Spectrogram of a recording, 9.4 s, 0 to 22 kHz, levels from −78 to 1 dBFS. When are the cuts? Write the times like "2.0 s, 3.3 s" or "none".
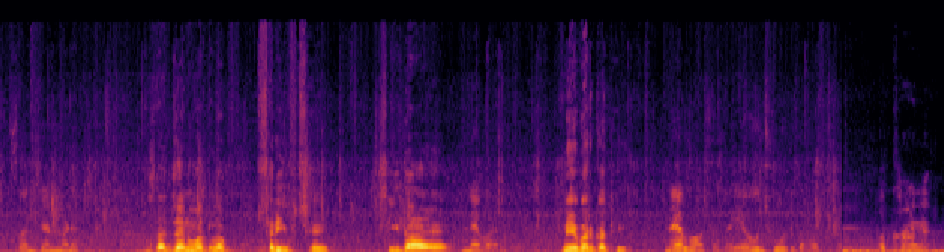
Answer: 8.4 s

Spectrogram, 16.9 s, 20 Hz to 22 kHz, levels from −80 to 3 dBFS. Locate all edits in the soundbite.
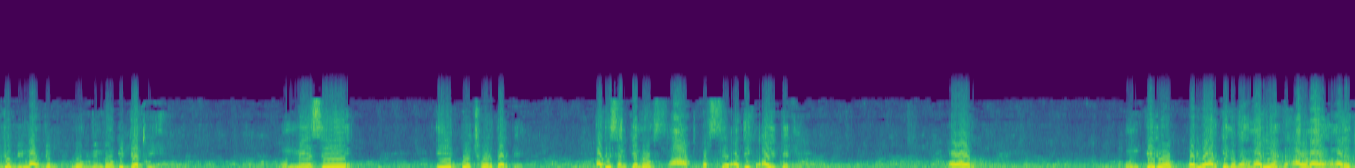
none

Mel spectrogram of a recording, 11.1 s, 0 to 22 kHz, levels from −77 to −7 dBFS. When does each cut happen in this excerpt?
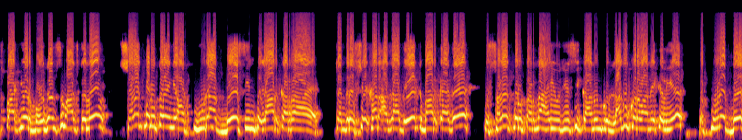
none

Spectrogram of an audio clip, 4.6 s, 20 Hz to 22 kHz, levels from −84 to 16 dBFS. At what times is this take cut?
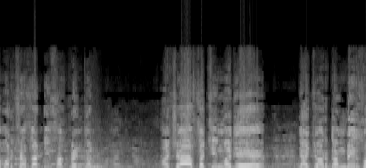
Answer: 1.2 s

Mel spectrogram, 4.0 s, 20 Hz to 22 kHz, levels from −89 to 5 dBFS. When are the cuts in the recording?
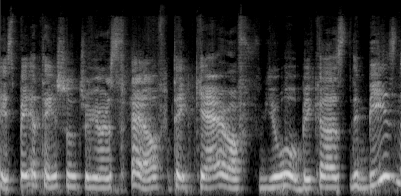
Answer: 1.6 s

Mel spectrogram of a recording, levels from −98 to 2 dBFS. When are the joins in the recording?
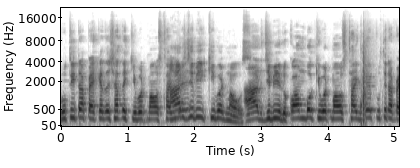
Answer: none

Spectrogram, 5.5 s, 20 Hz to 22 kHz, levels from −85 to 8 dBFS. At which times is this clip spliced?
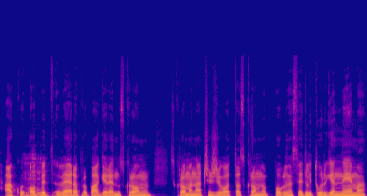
none

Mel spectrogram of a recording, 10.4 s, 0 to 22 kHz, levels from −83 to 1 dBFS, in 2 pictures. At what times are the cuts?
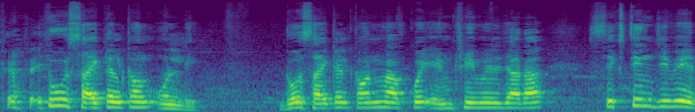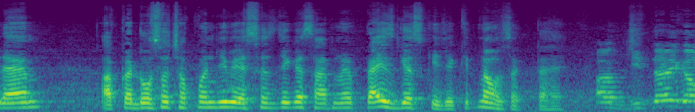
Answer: none

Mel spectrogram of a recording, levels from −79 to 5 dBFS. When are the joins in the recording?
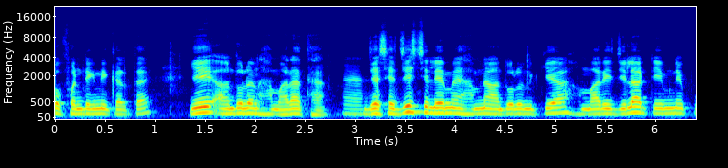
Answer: none

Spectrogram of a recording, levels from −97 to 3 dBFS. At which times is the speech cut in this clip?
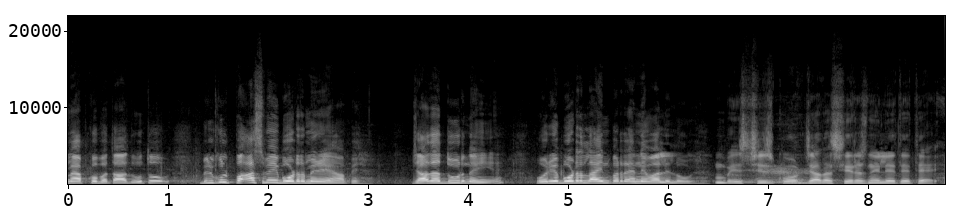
6.5 s

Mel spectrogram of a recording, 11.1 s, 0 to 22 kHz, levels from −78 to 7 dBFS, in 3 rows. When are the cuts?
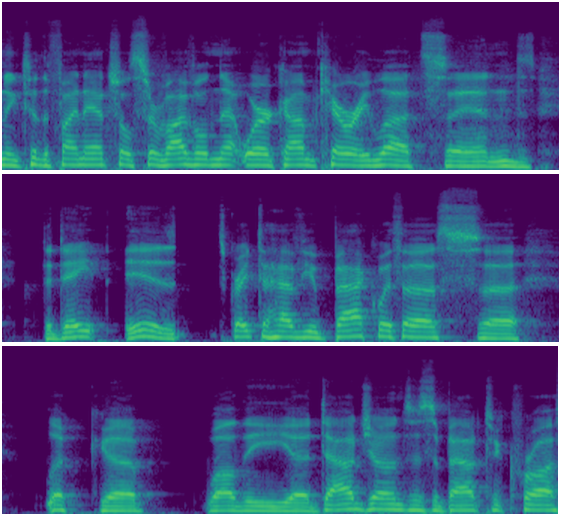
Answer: none

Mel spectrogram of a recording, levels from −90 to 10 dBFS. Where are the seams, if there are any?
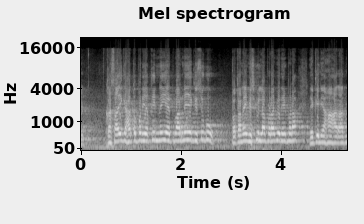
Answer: none

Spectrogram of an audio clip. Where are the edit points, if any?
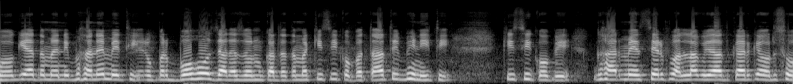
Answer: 1.3 s

